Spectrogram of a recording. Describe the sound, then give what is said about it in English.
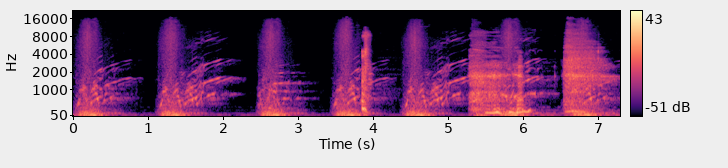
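A game mount effect for a fractal mount bought off the GTN repeats about seven times, roughly once a second, at each mount and dismount: a loud airy whoosh followed by a shimmering, sweeping fractal tone, heard alone without talk. “And so now you get that whoosh and then the fractal sound every time I'm mounting and dismounting.”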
